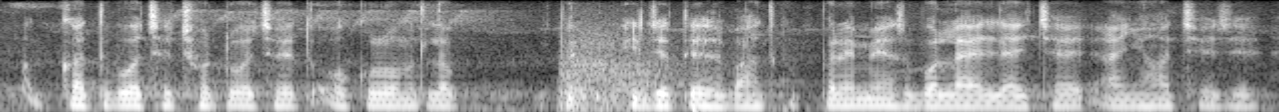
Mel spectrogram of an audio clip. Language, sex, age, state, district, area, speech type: Maithili, male, 18-30, Bihar, Begusarai, urban, spontaneous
